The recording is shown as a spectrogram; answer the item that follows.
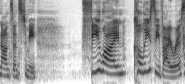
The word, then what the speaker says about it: Khaleesi: It's called Khaleesi virus.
